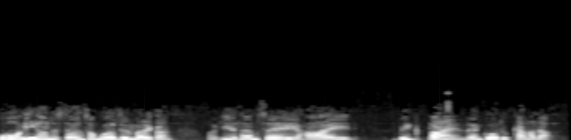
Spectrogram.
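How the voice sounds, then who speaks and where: A tinny 1950s radio recording carries an earnest Chinese servant. His voice is high and breathy, with lively swings, a Chinese accent and polite broken English. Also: moderate pace, exaggerated voice. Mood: polite, eager. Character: earnest, deferential Chinese hotel servant man, pleading for uncle. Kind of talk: 1950s radio drama acting.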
